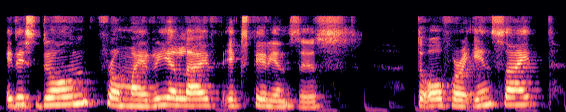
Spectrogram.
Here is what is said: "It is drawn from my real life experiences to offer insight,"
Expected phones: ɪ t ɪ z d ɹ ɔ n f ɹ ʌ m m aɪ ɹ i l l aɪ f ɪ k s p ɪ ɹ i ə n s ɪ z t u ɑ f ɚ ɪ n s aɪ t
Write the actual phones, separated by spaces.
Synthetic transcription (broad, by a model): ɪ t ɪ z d ɹ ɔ n f ɹ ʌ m m aɪ ɹ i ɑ l aɪ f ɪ k s p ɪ ɹ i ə n s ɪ s t u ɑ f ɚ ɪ n s aɪ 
